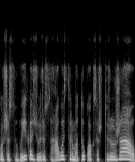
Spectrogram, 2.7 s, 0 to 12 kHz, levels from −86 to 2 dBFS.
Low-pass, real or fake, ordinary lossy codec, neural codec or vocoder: 7.2 kHz; real; Opus, 24 kbps; none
